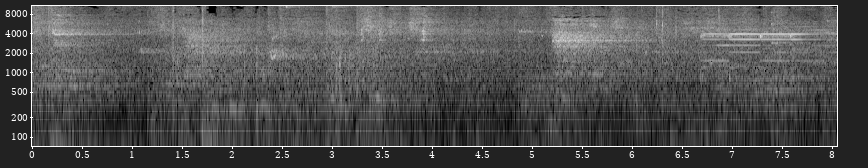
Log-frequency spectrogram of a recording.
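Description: Boxing sparring: scattered thuds of gloved punches and footwork on the ring canvas over a background of voices in the hall. A faint steady high tone runs through the last few seconds.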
